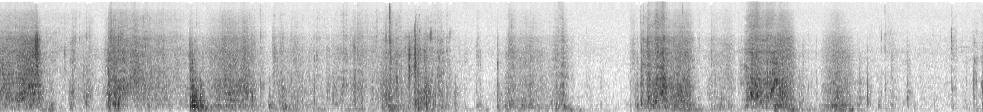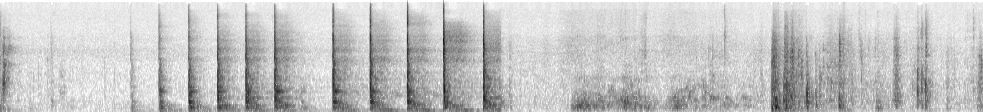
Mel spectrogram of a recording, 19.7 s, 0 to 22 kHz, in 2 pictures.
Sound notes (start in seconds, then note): 13.1 hammering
